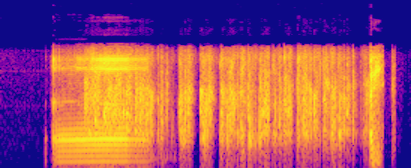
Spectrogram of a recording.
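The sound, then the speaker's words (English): A short sustained tonal sound gives way to a few seconds of loud, uneven applause, with bursts of clapping that swell and pause irregularly before cutting off. “That was applause. I heard that one loud and clear.”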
